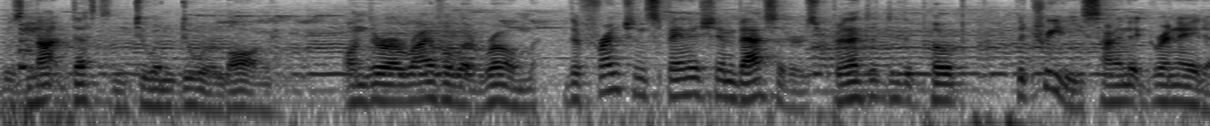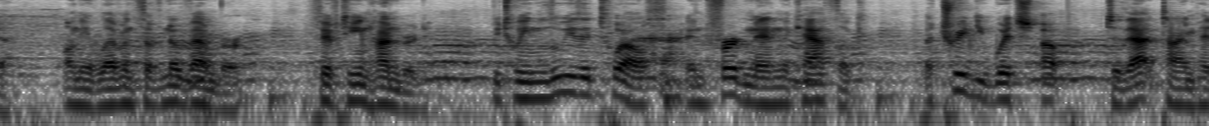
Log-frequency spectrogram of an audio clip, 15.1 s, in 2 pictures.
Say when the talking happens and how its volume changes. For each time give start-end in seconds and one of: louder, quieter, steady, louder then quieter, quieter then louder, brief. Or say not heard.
0.0-15.0 steady.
